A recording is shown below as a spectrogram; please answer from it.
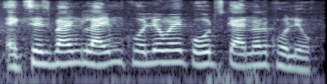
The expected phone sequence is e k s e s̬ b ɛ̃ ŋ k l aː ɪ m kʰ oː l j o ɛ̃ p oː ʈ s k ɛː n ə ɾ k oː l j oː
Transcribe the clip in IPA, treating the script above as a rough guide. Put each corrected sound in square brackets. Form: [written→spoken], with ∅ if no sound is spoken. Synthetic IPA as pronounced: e k s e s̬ b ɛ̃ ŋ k l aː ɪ m kʰ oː l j o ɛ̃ [p→k] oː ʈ s k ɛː n ə ɾ [k→kʰ] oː l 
